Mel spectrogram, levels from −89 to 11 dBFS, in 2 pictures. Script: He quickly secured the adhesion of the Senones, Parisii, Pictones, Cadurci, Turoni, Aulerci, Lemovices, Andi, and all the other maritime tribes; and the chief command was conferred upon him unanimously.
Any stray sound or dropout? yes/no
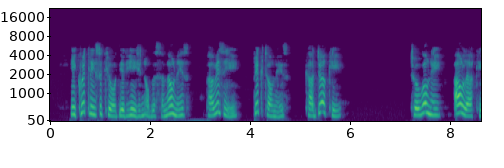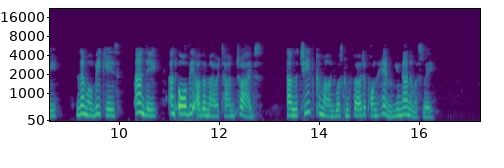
no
